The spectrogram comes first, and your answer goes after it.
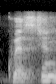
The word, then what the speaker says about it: question: Question is written same, but it is pronounced as la question, la question, and la réponse.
